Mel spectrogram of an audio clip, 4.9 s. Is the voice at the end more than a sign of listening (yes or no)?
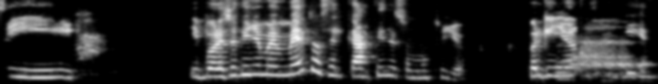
no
